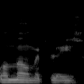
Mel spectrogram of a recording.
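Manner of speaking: very soft, very low, quiet hush. Playing a character who chugs a potion while eyeing Spectral Strahd, very quiet. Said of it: "And just very quietly saying".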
